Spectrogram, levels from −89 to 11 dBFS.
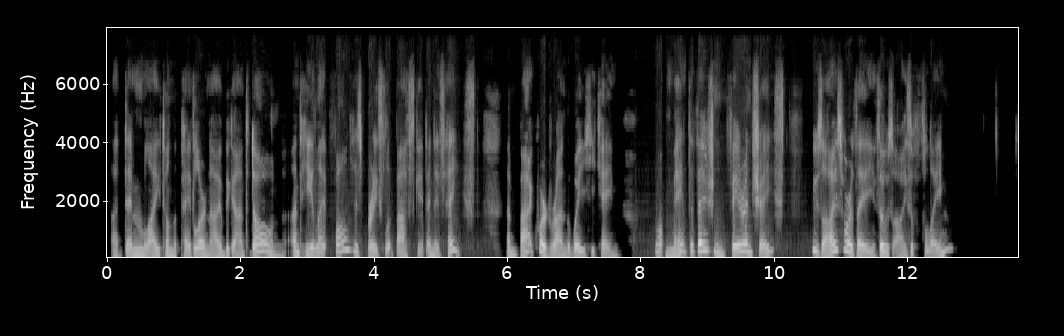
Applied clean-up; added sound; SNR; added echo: neural separator model SepFormer DNS4.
